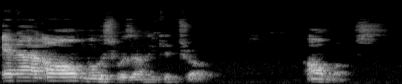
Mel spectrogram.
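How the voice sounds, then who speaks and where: Southern man from alabama, folksy storyteller, gravelly, roomy, far from the mic. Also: mid-range voice, slow. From Chambers County, Alabama, US. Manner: folksy, drawling, chuckling asides.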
